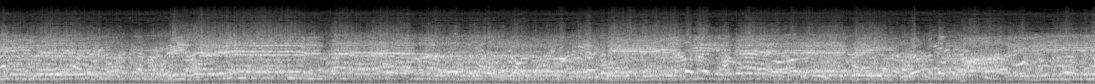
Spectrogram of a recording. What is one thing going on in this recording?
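A dense crowd of men chants and shouts loudly all around.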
